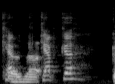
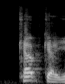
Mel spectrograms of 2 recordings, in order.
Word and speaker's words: Koepka: I mean, but either way, I mean, not to get too far off is I saw Brooks Koepka, or how you pronounce his name? Brooks. – You talking about the golfer, Koepka? – Golfer. Koepka, yes.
